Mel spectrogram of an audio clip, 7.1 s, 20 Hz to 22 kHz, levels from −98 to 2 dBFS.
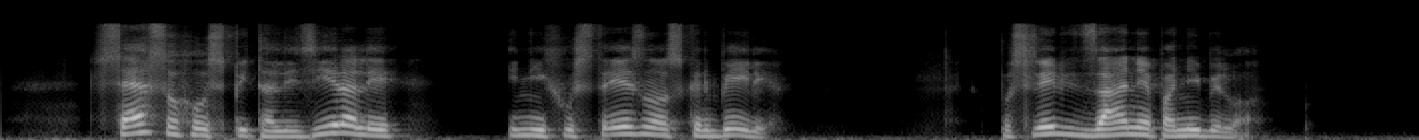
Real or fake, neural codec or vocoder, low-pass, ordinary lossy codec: fake; codec, 24 kHz, 1.2 kbps, DualCodec; 10.8 kHz; none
